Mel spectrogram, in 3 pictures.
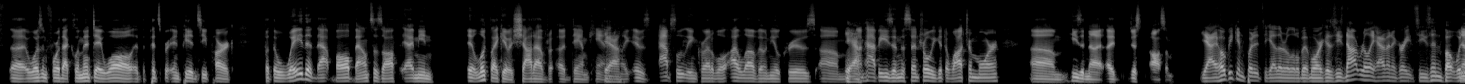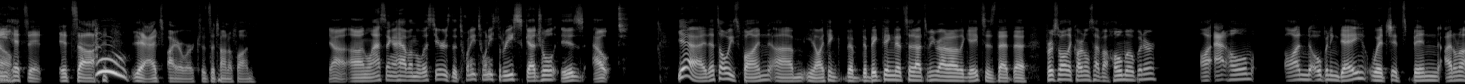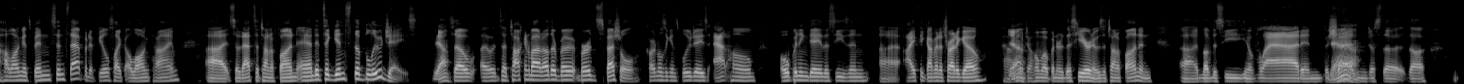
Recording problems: wrong speed and pitch; too fast and too high; 1.5 times normal speed

